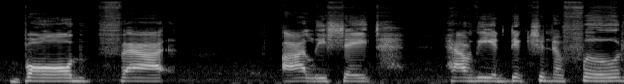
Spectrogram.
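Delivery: ordinary talk, nothing marked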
